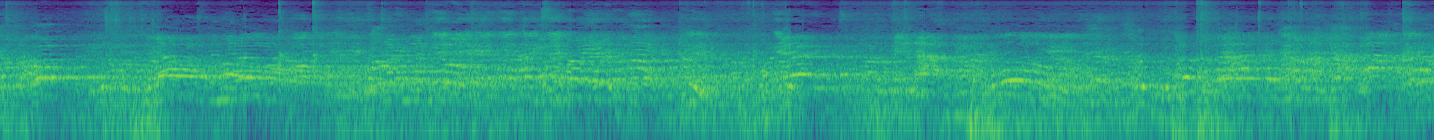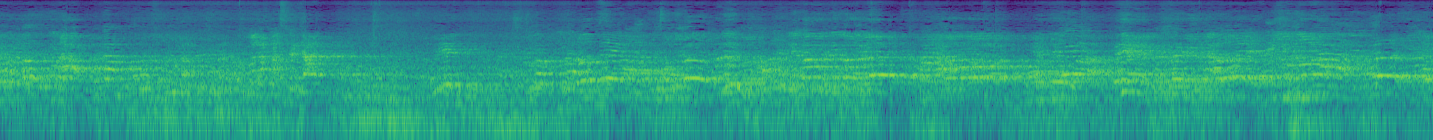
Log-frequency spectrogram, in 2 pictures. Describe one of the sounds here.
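A crowd of spectators shouts and chatters loudly in an echoing hall.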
